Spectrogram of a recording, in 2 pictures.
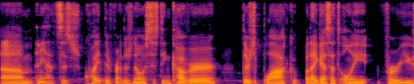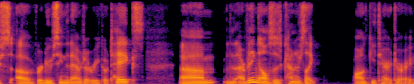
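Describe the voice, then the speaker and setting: Ordinary pitch variation from a man with a fairly low pitch, at a very fast pace. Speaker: gaming youtuber. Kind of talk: gameplay commentary. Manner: rambling, filler-heavy; mumbling at times.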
